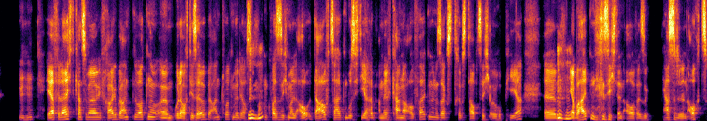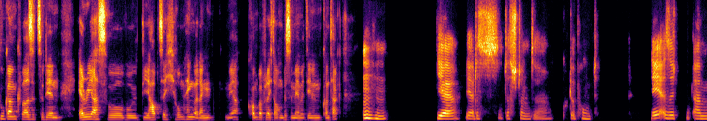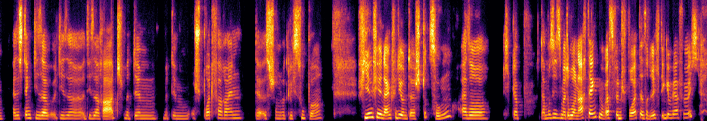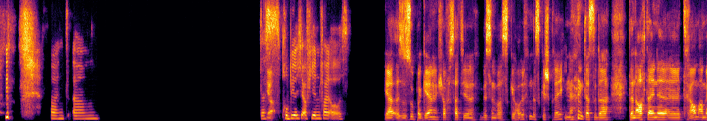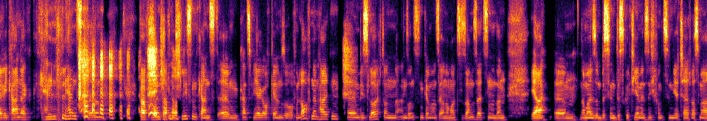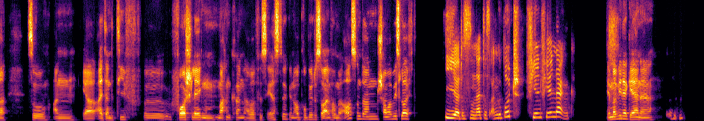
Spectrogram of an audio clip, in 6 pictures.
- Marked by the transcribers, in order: other background noise; laughing while speaking: "die sich"; in English: "Areas"; chuckle; laughing while speaking: "ne?"; laughing while speaking: "kennenlernst"; laugh; tapping; snort; unintelligible speech
- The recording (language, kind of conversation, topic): German, advice, Wie kann ich meine soziale Unsicherheit überwinden, um im Erwachsenenalter leichter neue Freundschaften zu schließen?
